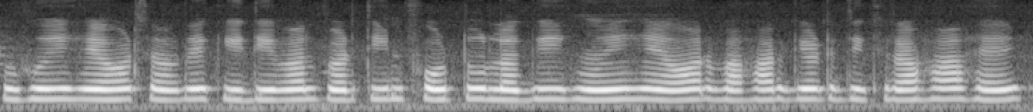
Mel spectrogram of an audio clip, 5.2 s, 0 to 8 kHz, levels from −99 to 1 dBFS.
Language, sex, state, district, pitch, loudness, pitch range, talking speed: Hindi, female, Punjab, Fazilka, 240 Hz, -14 LUFS, 235-245 Hz, 210 wpm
